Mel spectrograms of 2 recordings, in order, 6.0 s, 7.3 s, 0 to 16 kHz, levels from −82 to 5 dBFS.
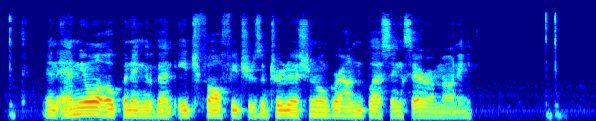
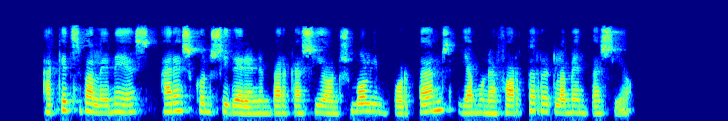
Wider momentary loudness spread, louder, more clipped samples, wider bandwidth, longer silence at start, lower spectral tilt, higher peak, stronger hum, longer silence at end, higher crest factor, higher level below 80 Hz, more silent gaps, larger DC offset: first, 19 LU vs 5 LU; about the same, -23 LUFS vs -24 LUFS; neither; first, 11.5 kHz vs 8.2 kHz; second, 0.1 s vs 0.45 s; first, -6.5 dB/octave vs -3.5 dB/octave; about the same, -6 dBFS vs -6 dBFS; neither; second, 0.4 s vs 1 s; about the same, 18 dB vs 20 dB; first, -62 dBFS vs -68 dBFS; second, none vs 4.15-4.19 s; neither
